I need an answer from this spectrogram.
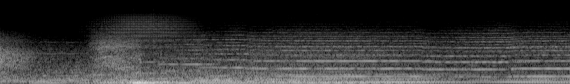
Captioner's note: distorted buzz; slow orchestral music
